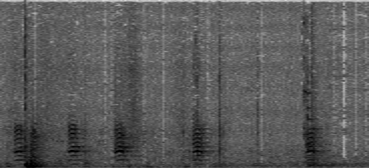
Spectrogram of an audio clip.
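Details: Active zebra finches giving nasal, buzzy beeps, about one every half second, spaced evenly through the clip.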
